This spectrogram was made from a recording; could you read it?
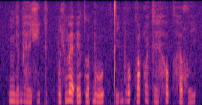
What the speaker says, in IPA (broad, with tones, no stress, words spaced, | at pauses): ɲɛ̤˧˩˧bʱɛ̤˧˩˧çi̤˧˥k | po˩˧çmɛ˥˨ʔe˩˧ tʷœ˩˧ɓu˧˩˧ | ti̤˩˧ bʱo˧˥ku˩˧qʷe̤˥˨kɛ̤˧˩˧ ho˥˨khə˩˧ χʷi̤˩˧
